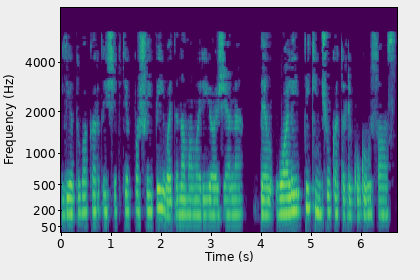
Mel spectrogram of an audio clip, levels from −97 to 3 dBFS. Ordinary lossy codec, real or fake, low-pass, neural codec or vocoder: MP3, 24 kbps; real; 7.2 kHz; none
